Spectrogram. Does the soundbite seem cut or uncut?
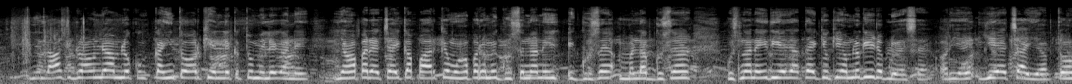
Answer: uncut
